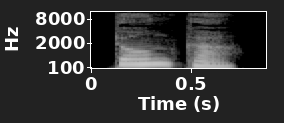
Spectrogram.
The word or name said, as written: ಡೊಂಕ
